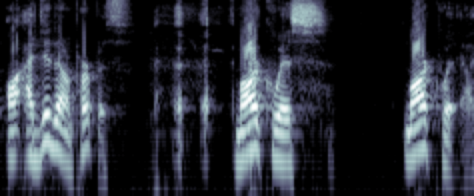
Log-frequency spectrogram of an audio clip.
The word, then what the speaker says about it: Marquis: Marquis Marqu M A R Q U I S. That's the American pronunciation.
